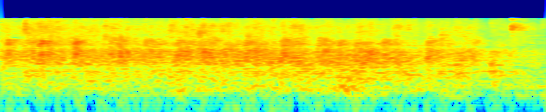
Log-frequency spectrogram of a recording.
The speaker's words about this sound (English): Thank you, my volunteers. Just want to give them a round of applause.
